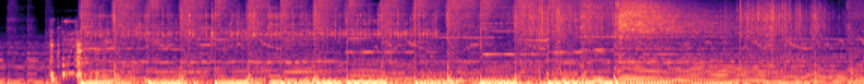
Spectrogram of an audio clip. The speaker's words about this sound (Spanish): ¿Escuchas ese revoloteo? No es una abeja, es Camila, con una pregunta para Lucy.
